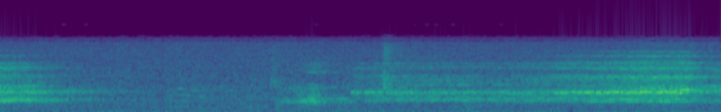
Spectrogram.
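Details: Howler monkey roars rise and fall in droning harmonic waves, a quieter stretch in the middle before the howling swells again and grows loudest toward the close.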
